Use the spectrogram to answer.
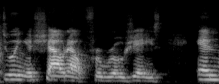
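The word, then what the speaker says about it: Roget: a shout out for Roger's and Rogers is spelled r-o-g-e-t it's a French word um but they have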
